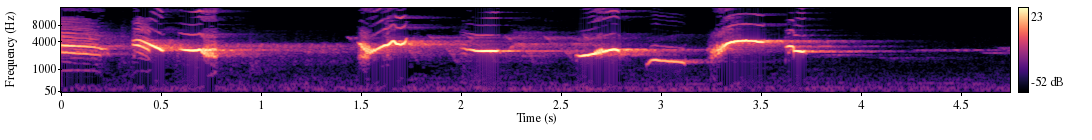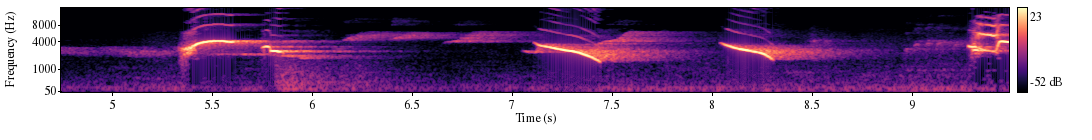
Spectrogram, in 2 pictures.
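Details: Oriental magpie-robin kept caged, in 'konslet' high breeding and fighting mood, sings a series of upslurred whistles, then silence, then loud descending slurred notes.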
